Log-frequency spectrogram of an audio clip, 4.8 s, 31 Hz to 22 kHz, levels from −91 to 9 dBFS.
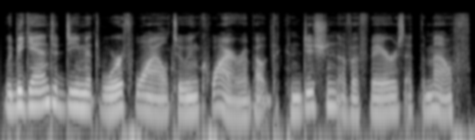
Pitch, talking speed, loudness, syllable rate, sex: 130 Hz, 215 wpm, -20 LUFS, 5.3 syllables/s, male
